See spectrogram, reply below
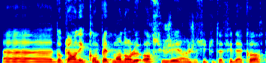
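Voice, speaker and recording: A man's voice: mid-range voice, expressive, fairly quick. A man reading quiz questions aloud and reacting to them with sarcastic, exasperated commentary. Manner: sarcastic, exasperated, swears and mutters. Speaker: video creator.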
